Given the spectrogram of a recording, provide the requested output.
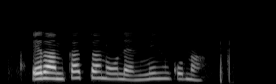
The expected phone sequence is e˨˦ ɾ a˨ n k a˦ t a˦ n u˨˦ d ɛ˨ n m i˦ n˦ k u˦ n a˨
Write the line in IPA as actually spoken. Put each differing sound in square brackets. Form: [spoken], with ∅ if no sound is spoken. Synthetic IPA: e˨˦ ɾ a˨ n k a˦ t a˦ n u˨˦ [n] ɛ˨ n m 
